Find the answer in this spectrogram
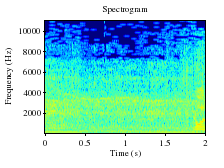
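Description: Lada 21074 rally car's four-cylinder engine, heard from inside the cabin, running hard at steady high revs under load. Its pitch dips briefly about half a second in, then holds.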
